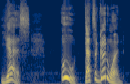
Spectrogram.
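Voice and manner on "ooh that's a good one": excited. Real, not acted. Excited idea, playful argument.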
